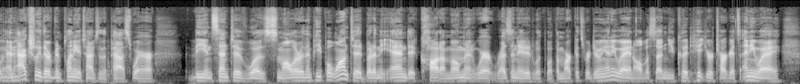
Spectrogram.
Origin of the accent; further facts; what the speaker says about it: New York, United States; I'm a gauge from Long Island.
